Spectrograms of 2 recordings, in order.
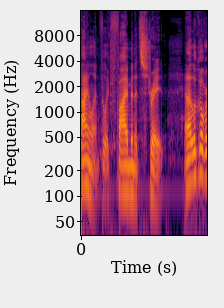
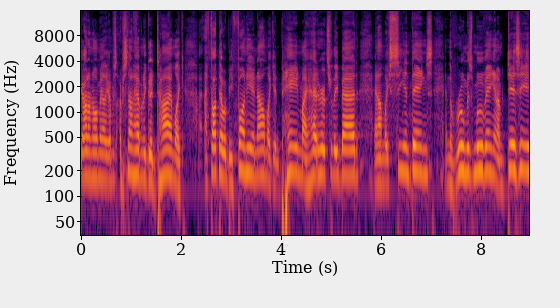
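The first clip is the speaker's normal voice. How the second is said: imitated crying friend; 5 semitones higher than usual. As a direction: plead miserably in a raised pitch, without real sobs. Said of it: "just hysterically crying".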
